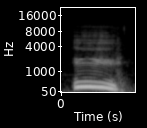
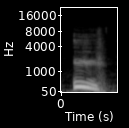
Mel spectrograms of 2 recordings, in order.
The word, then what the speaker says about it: eu: And this is pronounced, so it's an exception because normally you should pronounce it differently, but, so it's an exception, it is pronounced U, okay? U, that's the way you should pronounce it.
